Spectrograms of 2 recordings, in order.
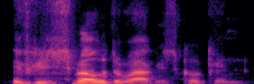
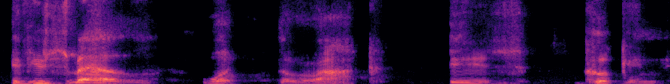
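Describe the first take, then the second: First: It is said in a flat monotone. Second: It is said with lively inflection.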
